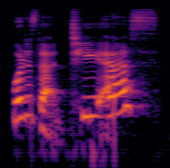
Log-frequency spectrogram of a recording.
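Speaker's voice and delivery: ordinary delivery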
